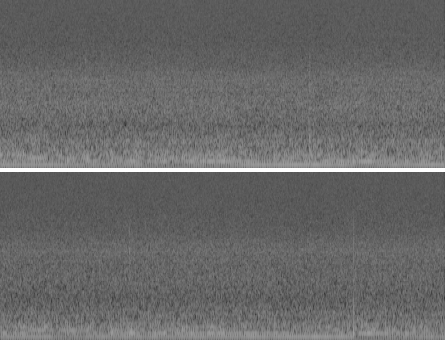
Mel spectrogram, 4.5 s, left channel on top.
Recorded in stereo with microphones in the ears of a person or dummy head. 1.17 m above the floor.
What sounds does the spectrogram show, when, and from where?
Only background noise.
